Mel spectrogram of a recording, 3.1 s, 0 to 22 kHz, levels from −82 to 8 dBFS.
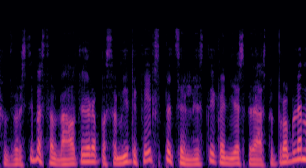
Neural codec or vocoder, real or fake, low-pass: codec, 44.1 kHz, 3.4 kbps, Pupu-Codec; fake; 10.8 kHz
